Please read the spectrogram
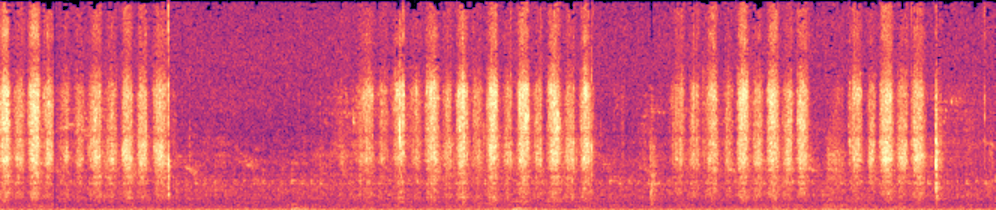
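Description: Tomatoes being grated on a stainless steel box grater: runs of quick rasping strokes, about six a second, with short pauses between the runs.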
